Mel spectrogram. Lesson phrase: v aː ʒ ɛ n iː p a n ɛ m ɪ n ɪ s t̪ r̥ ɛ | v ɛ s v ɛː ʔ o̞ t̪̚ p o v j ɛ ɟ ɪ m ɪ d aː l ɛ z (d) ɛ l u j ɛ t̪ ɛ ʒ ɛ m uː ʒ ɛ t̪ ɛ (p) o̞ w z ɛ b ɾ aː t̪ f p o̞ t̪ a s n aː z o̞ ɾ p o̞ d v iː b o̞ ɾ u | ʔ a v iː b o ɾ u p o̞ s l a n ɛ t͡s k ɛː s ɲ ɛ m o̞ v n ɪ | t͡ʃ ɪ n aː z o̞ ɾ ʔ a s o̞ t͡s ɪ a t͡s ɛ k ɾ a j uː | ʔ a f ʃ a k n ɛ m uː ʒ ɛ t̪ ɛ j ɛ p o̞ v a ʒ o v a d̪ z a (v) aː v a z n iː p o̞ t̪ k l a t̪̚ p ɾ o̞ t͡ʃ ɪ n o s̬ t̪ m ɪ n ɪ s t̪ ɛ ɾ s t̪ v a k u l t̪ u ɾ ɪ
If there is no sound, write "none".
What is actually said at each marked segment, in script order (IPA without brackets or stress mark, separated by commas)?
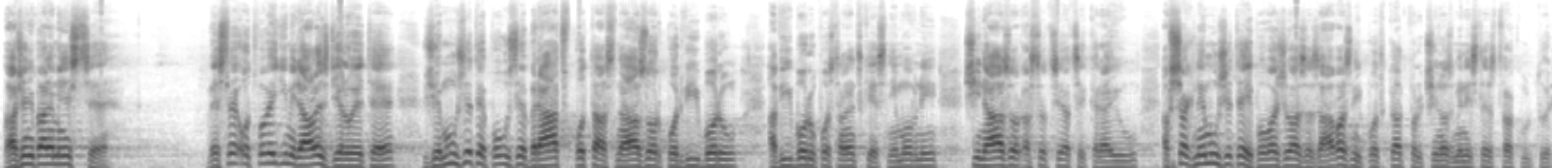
ɟ, p, z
